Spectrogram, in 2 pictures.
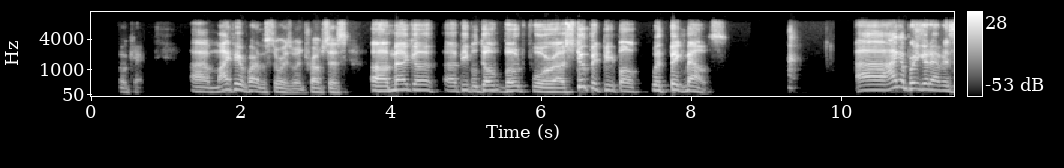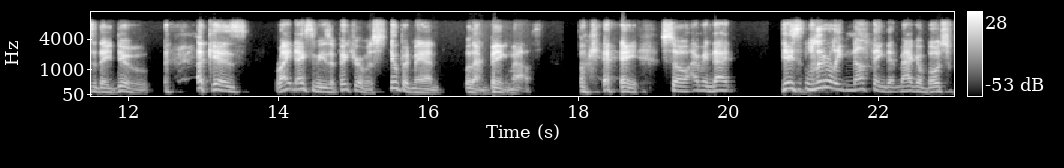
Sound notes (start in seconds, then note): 12.5 laugh; 18.0 laugh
